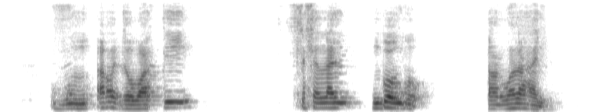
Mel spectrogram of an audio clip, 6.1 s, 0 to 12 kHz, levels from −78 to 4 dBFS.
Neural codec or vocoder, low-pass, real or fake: codec, 44.1 kHz, 1.7 kbps, Pupu-Codec; 10.8 kHz; fake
